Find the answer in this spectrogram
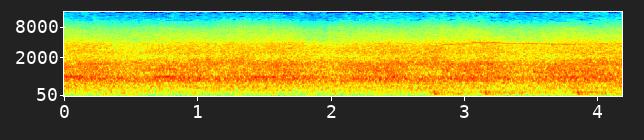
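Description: Basketball arena crowd noise: many voices blend into a steady din, with a few louder single voices standing out near the end.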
